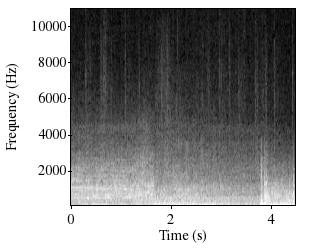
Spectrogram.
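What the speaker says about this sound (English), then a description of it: "Oh, the chopper's going down." A helicopter going down in Alan Wake Remastered, heard as a steady roaring engine rumble that ends in a sudden heavy impact near the end.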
